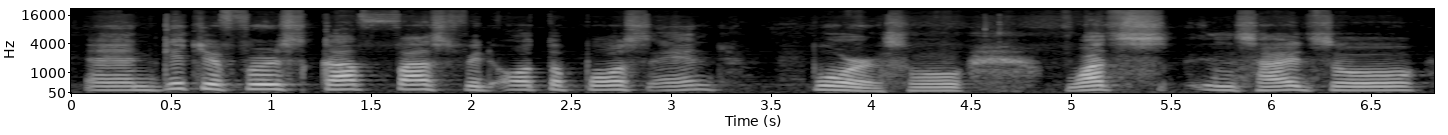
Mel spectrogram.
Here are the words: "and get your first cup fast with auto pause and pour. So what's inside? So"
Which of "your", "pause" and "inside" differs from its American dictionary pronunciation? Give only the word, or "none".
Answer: pause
